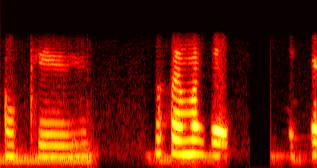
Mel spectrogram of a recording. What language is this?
Punjabi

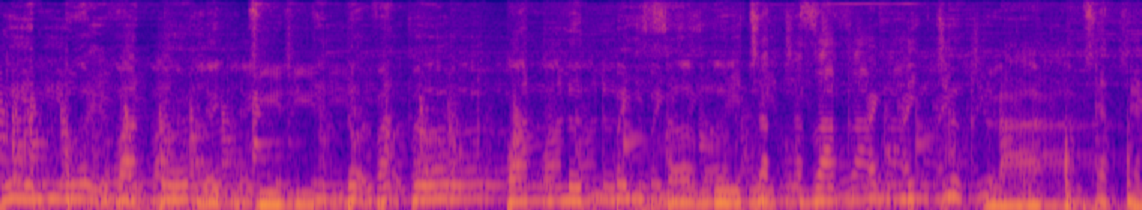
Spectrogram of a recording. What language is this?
Vietnamese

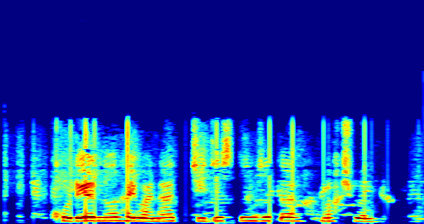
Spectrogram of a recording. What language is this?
Pashto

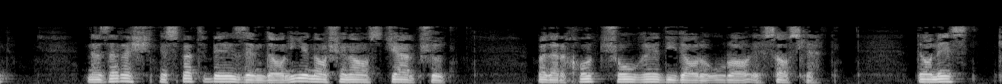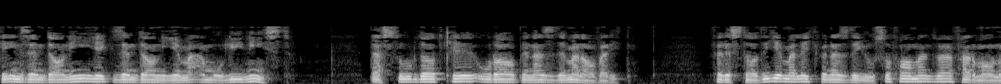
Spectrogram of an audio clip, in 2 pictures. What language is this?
Persian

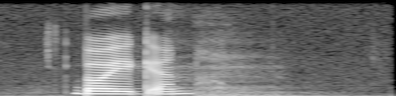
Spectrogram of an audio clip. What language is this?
Norwegian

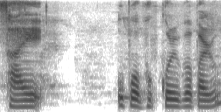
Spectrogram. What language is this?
Assamese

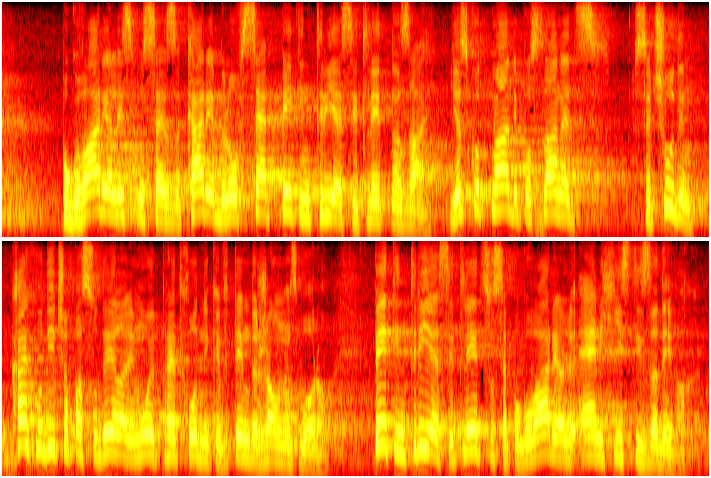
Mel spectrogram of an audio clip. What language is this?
Slovenian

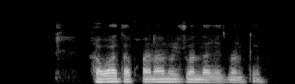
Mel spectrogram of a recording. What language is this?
Pashto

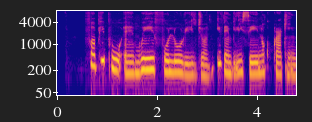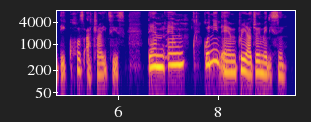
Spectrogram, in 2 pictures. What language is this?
Nigerian Pidgin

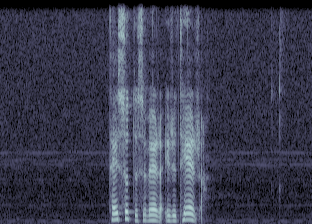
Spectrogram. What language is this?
Faroese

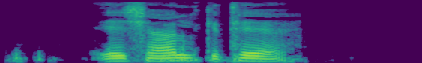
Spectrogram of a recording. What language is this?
Dhatki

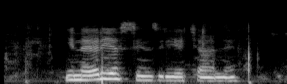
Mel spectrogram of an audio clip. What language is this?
Kinyarwanda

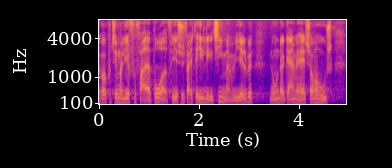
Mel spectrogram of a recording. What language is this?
Danish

